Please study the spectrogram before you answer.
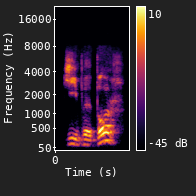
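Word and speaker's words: גִּבּוֹר: Gibbor, que quiere decir fuerte, ¿verdad?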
